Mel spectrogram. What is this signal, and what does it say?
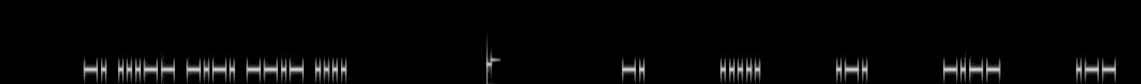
Morse code, heard as a keyed tone, about 28 wpm, spaced as for 14 wpm, 700 Hz. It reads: N3CQH N5RYW
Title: USA Call Signs - 5 Characters - 6x Character Spacing - 28wpm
